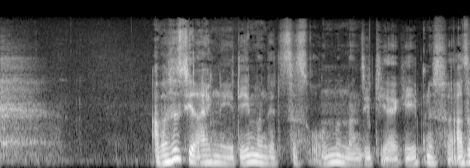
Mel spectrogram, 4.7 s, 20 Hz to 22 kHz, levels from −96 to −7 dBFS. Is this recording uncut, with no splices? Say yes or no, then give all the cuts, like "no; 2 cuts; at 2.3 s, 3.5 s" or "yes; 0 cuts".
yes; 0 cuts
